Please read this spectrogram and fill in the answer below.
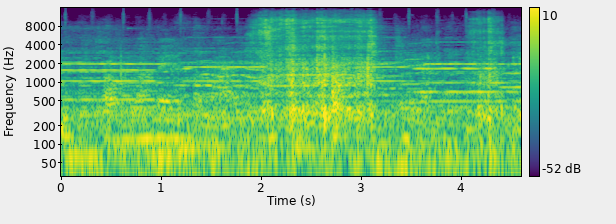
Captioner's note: slurp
